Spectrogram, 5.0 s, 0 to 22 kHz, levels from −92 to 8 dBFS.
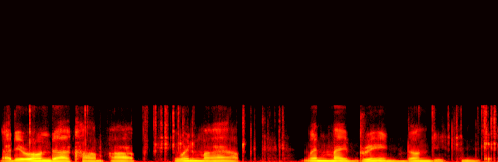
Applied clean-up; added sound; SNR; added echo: neural diffusion model UNIVERSE++.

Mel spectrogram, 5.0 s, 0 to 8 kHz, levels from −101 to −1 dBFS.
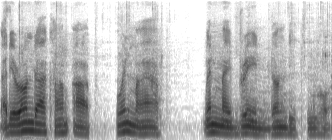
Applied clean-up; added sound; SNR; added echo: neural mask model RNNoise.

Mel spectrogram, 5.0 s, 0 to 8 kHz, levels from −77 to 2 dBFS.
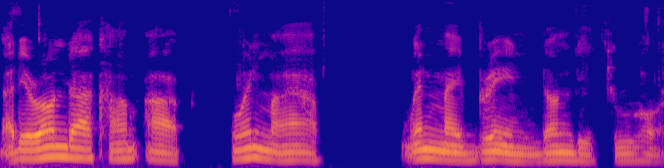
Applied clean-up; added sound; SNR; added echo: neural mask model Resemble Enhance denoiser.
